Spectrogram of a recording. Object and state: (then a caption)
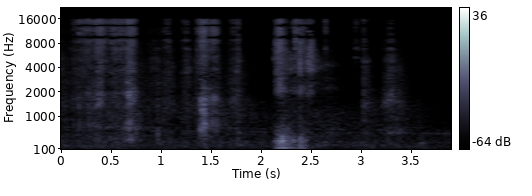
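Floral foam block being crushed and cut. A solid green floral foam brick is held in the palm while fingertips press and crush its top, then a thin knife blade starts cutting into its edge. Five soft, dry crunching and rasping bursts stand out against a quiet background, with bright crackle. The loudest, near the middle, adds a duller low thud.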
